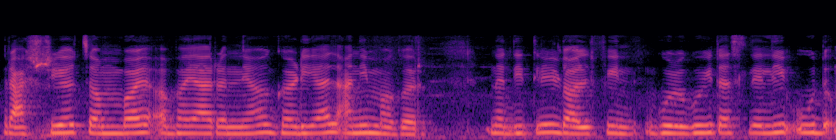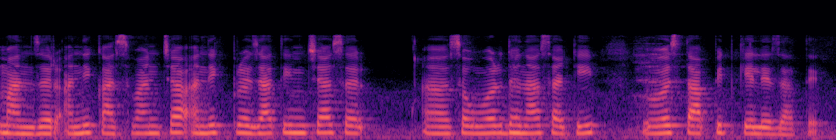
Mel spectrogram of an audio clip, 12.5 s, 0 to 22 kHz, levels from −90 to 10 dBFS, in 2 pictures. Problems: background sounds at intervals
